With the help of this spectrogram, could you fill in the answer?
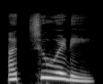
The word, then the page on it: ಅಚ್ಚವಡಿ: Kannada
